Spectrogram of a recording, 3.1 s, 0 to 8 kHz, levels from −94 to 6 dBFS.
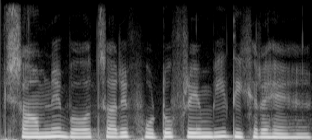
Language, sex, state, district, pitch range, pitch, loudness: Hindi, female, Bihar, Patna, 205-220 Hz, 215 Hz, -12 LUFS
